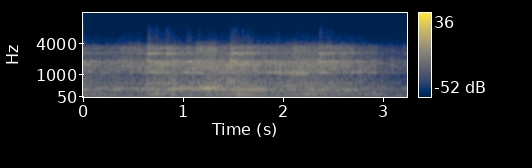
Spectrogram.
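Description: A train in a small town's busy railroad yard: a steady, continuous mechanical rumble with faint clatter, moderately loud and heard without talk.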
